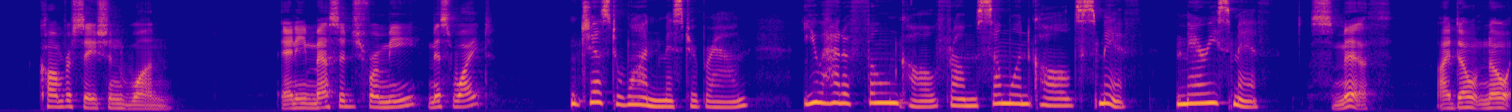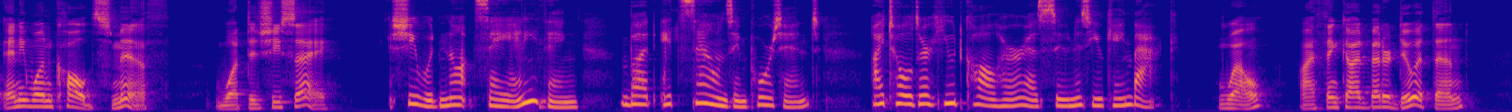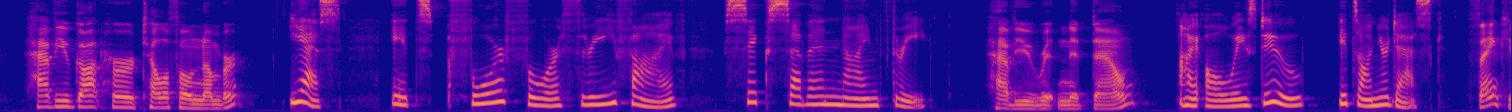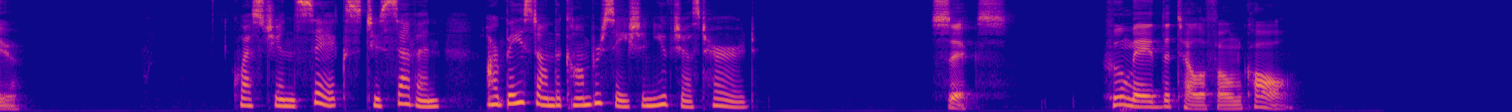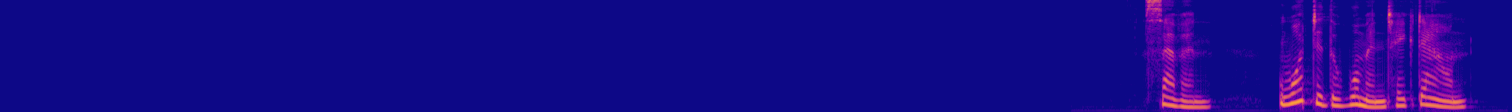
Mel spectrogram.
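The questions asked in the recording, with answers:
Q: Who made the telephone call?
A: Mary Smith

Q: What did the woman take down?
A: Mary Smith's telephone number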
